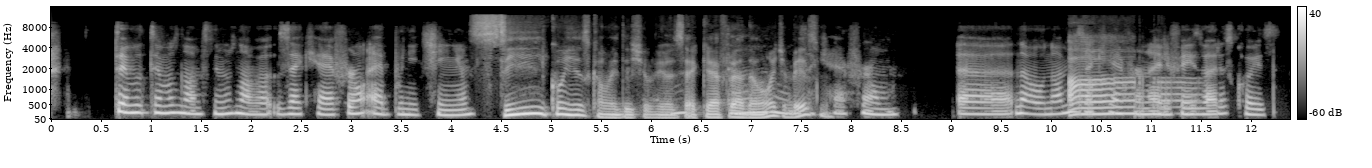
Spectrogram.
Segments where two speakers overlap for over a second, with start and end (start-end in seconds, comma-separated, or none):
6.1-7.8, 10.2-11.5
